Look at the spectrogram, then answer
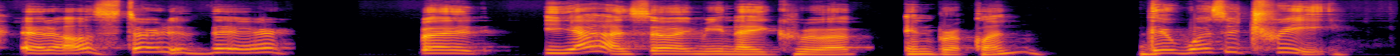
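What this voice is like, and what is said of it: New York accent. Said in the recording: “you're a native New Yorker, because there's something in what you said that I thought, there's that accent”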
